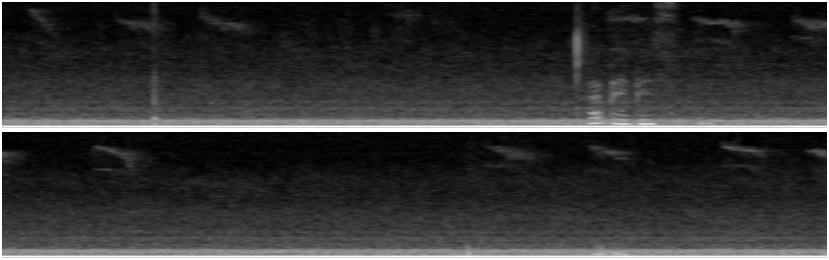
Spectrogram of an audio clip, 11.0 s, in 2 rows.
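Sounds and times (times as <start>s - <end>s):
faint high chirps: 4.6s - 6.6s.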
